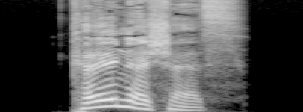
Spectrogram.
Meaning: strong/mixed nominative/accusative neuter singular of kölnisch
- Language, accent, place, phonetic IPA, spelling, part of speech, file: German, Germany, Berlin, [ˈkœlnɪʃəs], kölnisches, adjective, De-kölnisches.ogg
